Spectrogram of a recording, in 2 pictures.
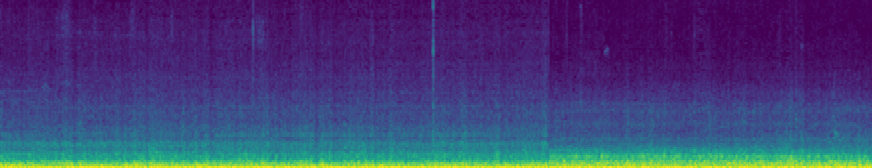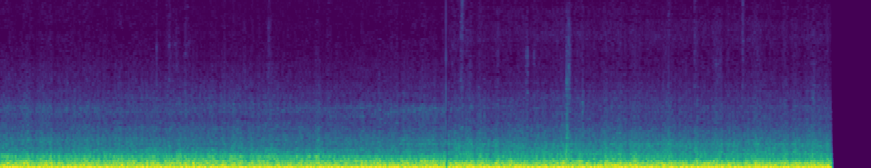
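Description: Steady cabin noise of a jet airliner in flight: the engines and rushing air heard from inside the cabin. The noise shifts slightly about eight seconds in and cuts off abruptly just before the end.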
